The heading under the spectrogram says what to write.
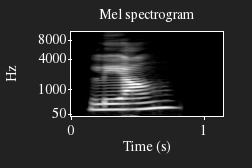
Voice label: "liang2", Chinese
